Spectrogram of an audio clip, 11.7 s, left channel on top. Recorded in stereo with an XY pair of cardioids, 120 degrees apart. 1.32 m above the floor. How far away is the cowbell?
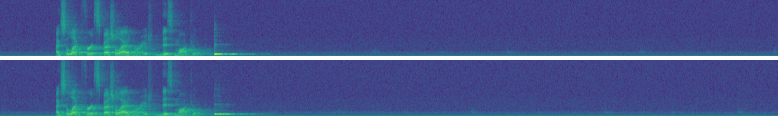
About 0.8 m.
